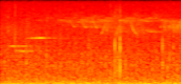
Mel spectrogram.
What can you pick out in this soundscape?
Wood Thrush, Black-and-white Warbler, Chestnut-sided Warbler, Black-throated Blue Warbler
